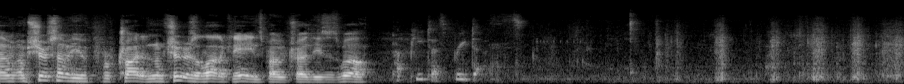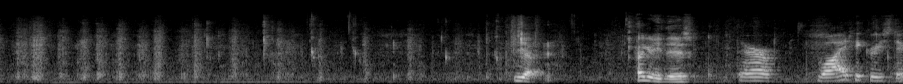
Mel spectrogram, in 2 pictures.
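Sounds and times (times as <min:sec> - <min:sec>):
chewing crisp potato sticks: 0:05.2 - 0:17.2.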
